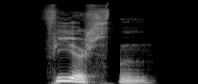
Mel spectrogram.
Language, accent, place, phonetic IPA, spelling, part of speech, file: German, Germany, Berlin, [ˈfiːɪʃstn̩], viehischsten, adjective, De-viehischsten.ogg
- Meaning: 1. superlative degree of viehisch 2. inflection of viehisch: strong genitive masculine/neuter singular superlative degree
